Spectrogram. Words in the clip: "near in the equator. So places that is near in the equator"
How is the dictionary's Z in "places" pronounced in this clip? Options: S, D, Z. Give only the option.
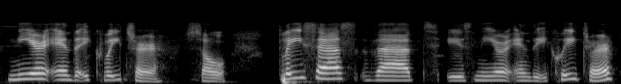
S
